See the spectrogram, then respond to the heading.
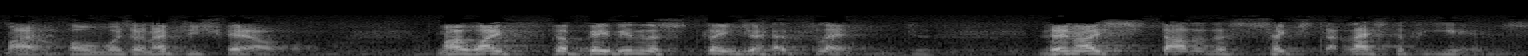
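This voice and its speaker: A man's voice: fairly high pitch, moderate pace, slightly rough. An actor playing a raggedy vagrant convict who tells his tragic life in florid, theatrical speech, in 1940s radio comedy style. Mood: brooding, dramatic. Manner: florid, theatrical, formal diction. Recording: muffled old radio broadcast recording.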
